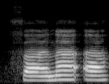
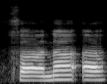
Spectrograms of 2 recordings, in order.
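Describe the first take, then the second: No difference in how they are said.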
